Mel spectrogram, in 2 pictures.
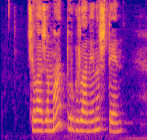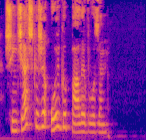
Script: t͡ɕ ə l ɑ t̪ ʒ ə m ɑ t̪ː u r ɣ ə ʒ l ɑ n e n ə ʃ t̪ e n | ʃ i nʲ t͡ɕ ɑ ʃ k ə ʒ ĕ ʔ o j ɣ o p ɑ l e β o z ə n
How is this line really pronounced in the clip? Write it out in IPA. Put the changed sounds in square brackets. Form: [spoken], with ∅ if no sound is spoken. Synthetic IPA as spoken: t͡ɕ ə l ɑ [∅] ʒ ə m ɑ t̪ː u r ɣ ə ʒ l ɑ n e n ə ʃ t̪ e n | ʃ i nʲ t͡ɕ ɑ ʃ k ə ʒ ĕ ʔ o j ɣ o p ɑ l e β o z ə n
